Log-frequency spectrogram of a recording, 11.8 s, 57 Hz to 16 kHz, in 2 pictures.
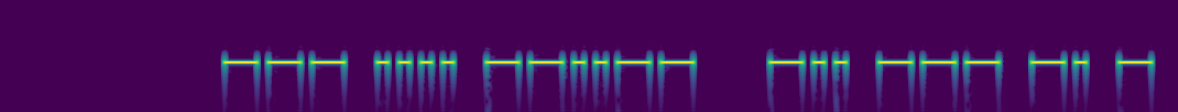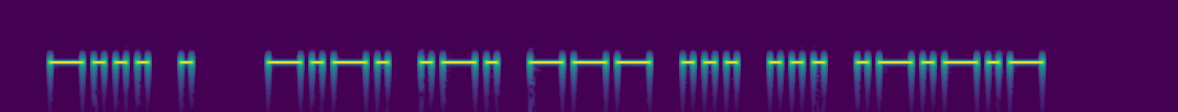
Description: Morse code, heard as a keyed tone, about 22 wpm, 700 Hz. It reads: OH, DONT BE CROSS.
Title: Sentences from Top 1000 Words - Review Part 1 - 22wpm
